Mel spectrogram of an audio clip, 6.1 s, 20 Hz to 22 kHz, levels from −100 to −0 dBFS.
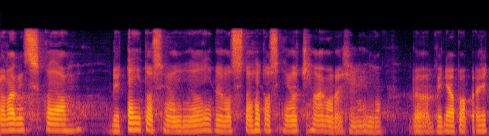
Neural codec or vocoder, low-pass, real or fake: autoencoder, 22.05 kHz, a latent of 192 numbers a frame, VITS, trained on one speaker; 9.9 kHz; fake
